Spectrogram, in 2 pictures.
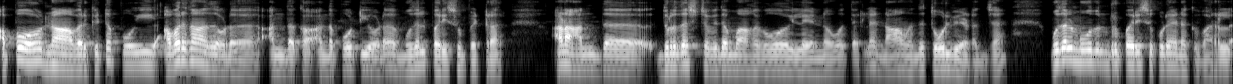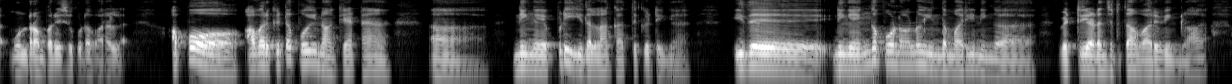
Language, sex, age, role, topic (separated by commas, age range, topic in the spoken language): Tamil, male, 25-29, guest, தோல்வி உங்கள் கலை அடையாளத்தை எப்படிச் மாற்றியது?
